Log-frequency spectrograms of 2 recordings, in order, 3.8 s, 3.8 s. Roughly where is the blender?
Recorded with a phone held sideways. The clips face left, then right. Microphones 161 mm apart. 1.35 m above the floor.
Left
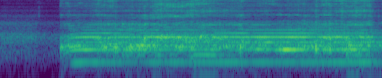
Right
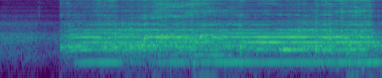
Left.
